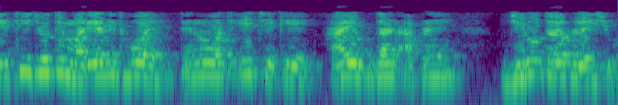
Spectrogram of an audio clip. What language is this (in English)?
Gujarati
